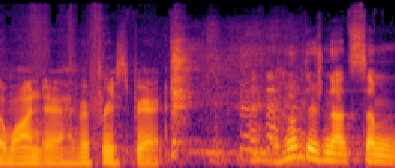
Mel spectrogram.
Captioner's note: laughter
